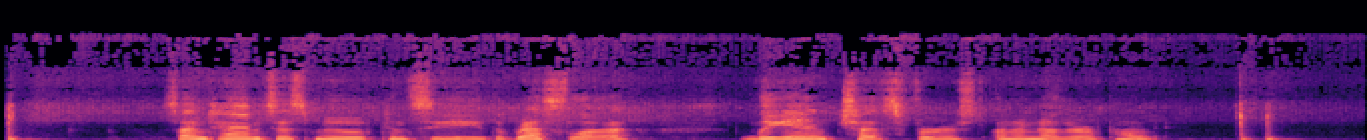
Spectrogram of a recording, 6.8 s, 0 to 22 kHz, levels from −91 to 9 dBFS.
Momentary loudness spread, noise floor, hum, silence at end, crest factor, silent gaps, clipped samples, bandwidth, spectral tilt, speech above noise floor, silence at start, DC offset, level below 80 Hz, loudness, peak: 14 LU; -45 dBFS; none; 0.4 s; 16 dB; none; under 0.1%; 17 kHz; -3.5 dB/octave; 26 dB; 0.05 s; under 0.1%; -54 dBFS; -19 LUFS; -4 dBFS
